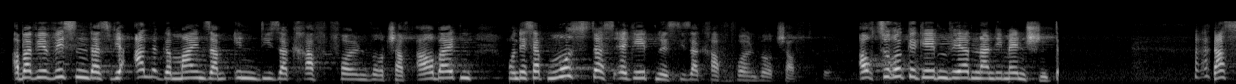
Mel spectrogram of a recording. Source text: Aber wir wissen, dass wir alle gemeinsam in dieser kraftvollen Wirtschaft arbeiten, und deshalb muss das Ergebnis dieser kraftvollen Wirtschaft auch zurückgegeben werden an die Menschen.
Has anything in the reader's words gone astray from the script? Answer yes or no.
no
